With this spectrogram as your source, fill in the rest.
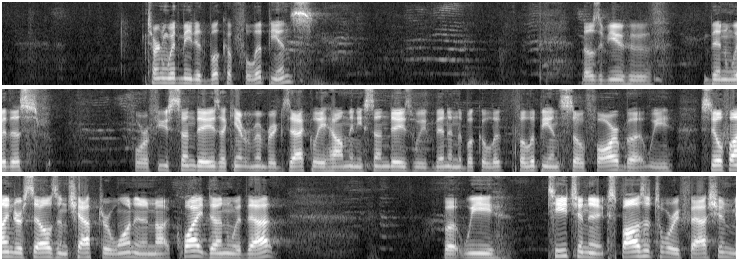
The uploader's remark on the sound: Sunday Service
